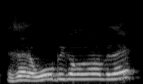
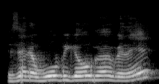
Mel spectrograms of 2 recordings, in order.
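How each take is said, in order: First: Very high, rising Aussie question; high-pitched mock Aussie echo; kids copying Australian accent. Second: Higher, louder Aussie question; teacher modelling a broad Australian accent. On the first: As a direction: imitate schoolkids parroting an Australian accent. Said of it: "And they say". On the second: Shown as a demonstration. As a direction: lift it into a rising Aussie question. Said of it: "say it in an Australian accent".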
